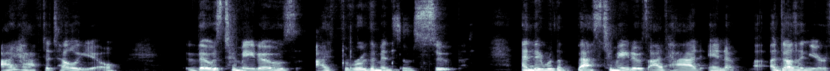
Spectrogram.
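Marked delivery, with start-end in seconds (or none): none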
